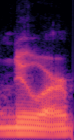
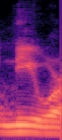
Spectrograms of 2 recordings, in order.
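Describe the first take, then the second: First: The first syllable sounds like 'new'. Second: The first syllable sounds like 'knee'. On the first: This is how other people say the name. The speaker calls it wrong. "I don't know why people call it newer" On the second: This is the speaker's own way of saying the name. The speaker calls it right. "I call it newer"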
